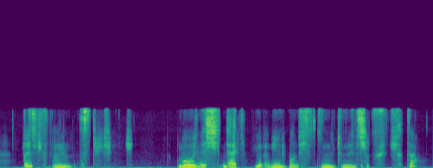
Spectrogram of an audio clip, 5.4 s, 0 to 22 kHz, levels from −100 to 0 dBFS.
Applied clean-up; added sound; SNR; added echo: neural diffusion model UNIVERSE++.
